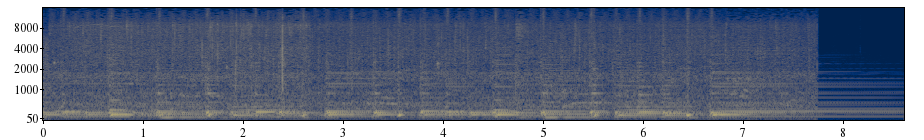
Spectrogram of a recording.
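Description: Fine crackling and sizzling from a frying pan where an apple cake cooks over very low heat on butter and sugar caramelized with apple slices, under background music with a low melodic line. Both fade gradually and cut off just before the end.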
